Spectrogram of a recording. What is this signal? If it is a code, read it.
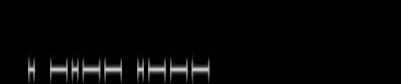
Morse code, heard as a keyed tone, about 22 wpm, 700 Hz. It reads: EYJ
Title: USA Call Sign Postfixes - 3 Letters 22wpm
